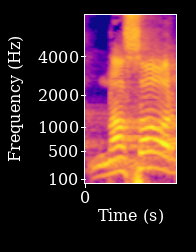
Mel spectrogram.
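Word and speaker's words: نصر: মানে ইগল পাখি এজন্য যারা এই সূরাটা পড়তে গিয়ে সওয়াদ না বলে সিন দিয়ে উচ্চারণ করেন আপনার কিন্তু নামাজ হবে না কারণ নামাজ ভাঙ্গার কারণ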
